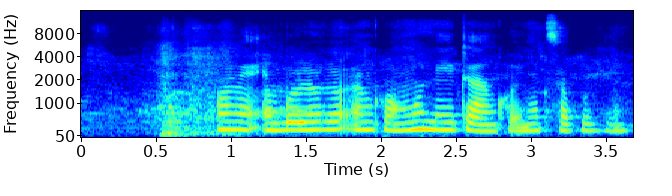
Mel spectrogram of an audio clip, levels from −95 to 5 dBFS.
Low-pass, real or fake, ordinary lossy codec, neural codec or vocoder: 14.4 kHz; fake; none; codec, 44.1 kHz, 7.8 kbps, DAC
